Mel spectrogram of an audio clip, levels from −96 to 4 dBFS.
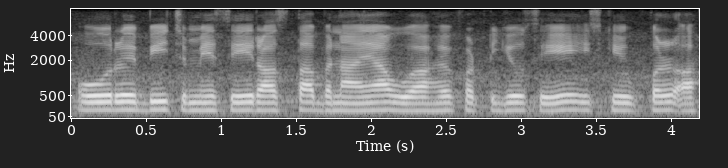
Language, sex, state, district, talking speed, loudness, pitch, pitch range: Hindi, female, Haryana, Jhajjar, 185 wpm, -13 LUFS, 165 Hz, 160-170 Hz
